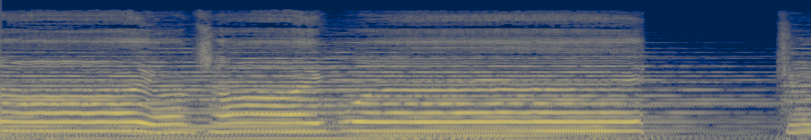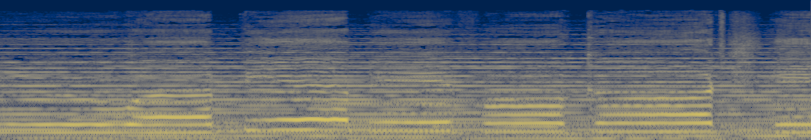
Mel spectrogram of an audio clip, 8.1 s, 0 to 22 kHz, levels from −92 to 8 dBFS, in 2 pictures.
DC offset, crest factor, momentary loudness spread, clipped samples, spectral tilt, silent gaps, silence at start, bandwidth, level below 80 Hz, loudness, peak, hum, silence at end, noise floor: under 0.1%; 12 dB; 6 LU; under 0.1%; -5 dB/octave; none; 0 s; 16 kHz; -32 dBFS; -14 LUFS; -2 dBFS; none; 0 s; -34 dBFS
